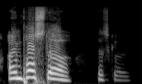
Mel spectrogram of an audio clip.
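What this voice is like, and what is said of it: Shouting excitedly. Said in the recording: “Sorry for shouting”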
